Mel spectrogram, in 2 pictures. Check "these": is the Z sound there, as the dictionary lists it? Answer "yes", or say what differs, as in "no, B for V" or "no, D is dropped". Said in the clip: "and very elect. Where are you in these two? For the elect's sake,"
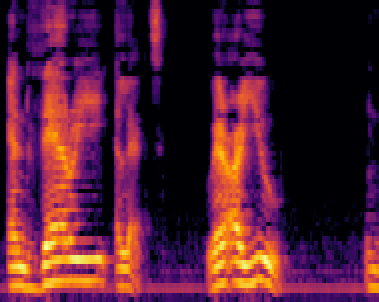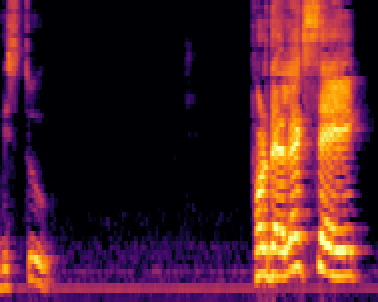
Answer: no, S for Z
